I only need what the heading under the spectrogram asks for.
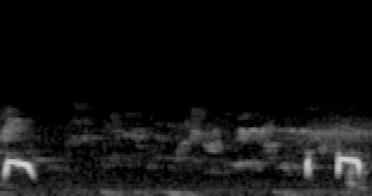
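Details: Spotted dove used as a decoy to call in wild doves. One loud arched coo, then quiet faint twittering, then a short note and another coo at the end.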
